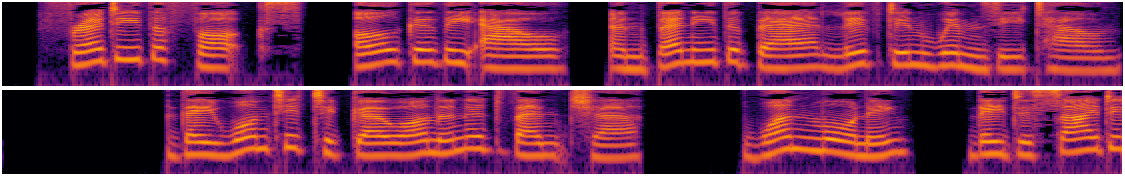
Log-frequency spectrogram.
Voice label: ESL Short Stories for Kids Beginner SLOW Reading; The Journey Beyond the Silver Hills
